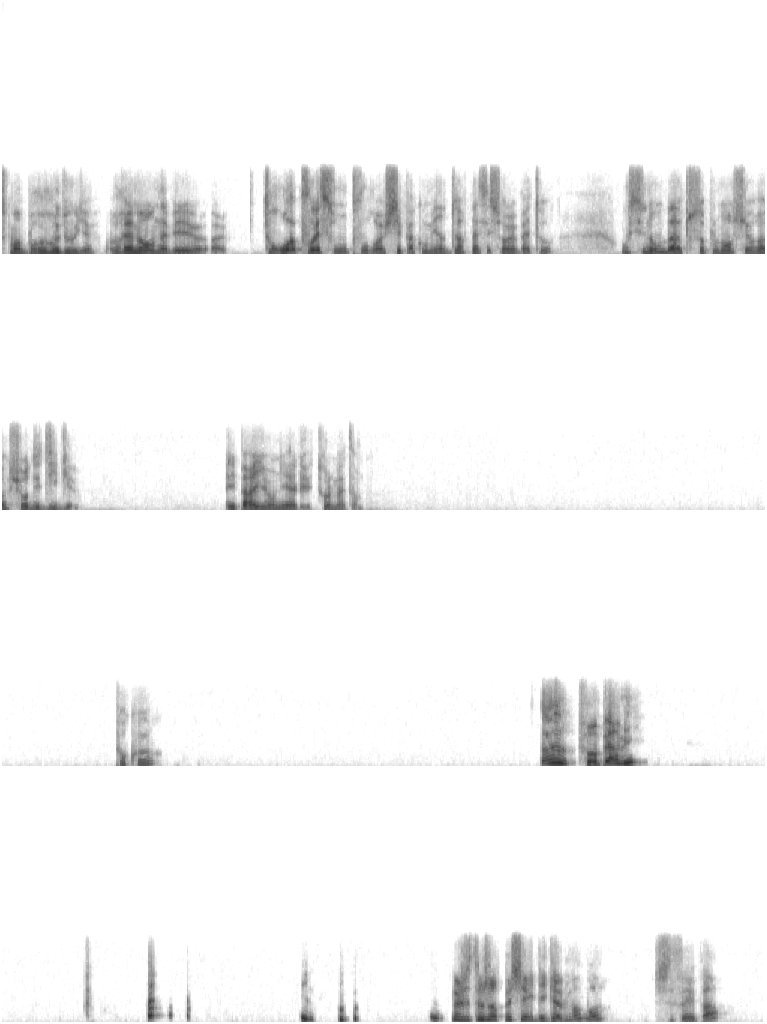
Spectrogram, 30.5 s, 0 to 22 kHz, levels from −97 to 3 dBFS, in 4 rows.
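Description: From the first second to the end, the speech runs through an AMR wideband (HD Voice) codec at what sounds like 8.85 kbit/s, one of its lowest rates. The pulse-driven vocal model can't keep up there, so voices turn rough and raspy, and nothing reaches above 7 kHz.

Layered on top for the whole clip is overlap-add ripple. The audio was chopped into windowed frames and rejoined with overlaps that don't sum evenly, so the level dips by about 11 dB around 200 times a second. You hear it as a metallic buzz.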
